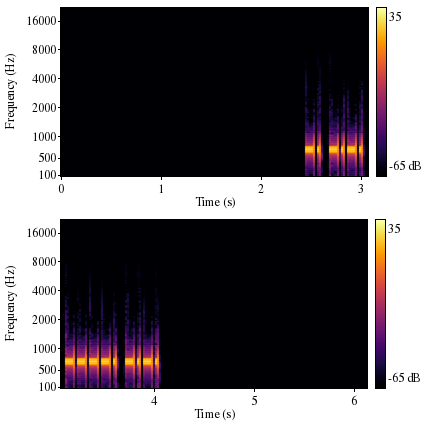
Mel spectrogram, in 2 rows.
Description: Morse code, heard as a keyed tone, about 40 wpm, 700 Hz. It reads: NC9C
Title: USA Call Signs - 4 Characters - Repeated 3x - 40wpm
